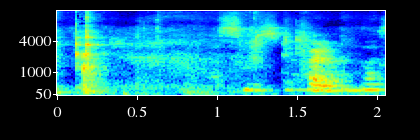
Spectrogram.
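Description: Metal spoons clinking and scraping against plates and bowls during a meal: one sharp clink just after the start, then quieter knocks, with a faint murmur of voices in the second half.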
